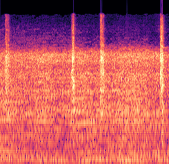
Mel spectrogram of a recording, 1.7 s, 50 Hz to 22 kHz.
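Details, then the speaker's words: 1992 Toyota Corolla small body, key to start: sharp single clicks, about five in two seconds, no cranking; starter solenoid clicking only. "guys kitang-kita naman o rinig naman sa video ah lumalagitik lang"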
